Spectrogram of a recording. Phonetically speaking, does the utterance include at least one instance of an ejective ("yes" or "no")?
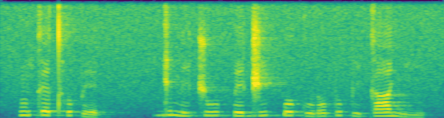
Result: no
